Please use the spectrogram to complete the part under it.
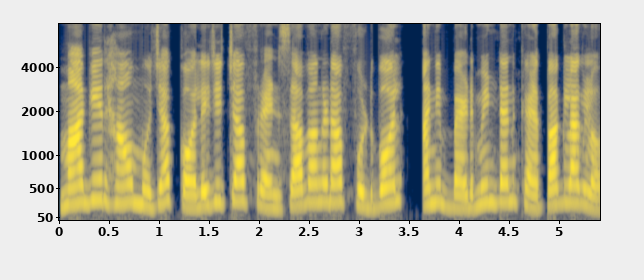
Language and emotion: Goan Konkani, neutral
